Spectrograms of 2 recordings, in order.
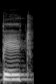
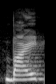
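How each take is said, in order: First: The vowel is raised, sounding close to 'bet'. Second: The vowel is the plain open 'eye' sound. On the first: "वो बेट बोलेंगे" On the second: "बाइट नहीं वो बोलेंगे"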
